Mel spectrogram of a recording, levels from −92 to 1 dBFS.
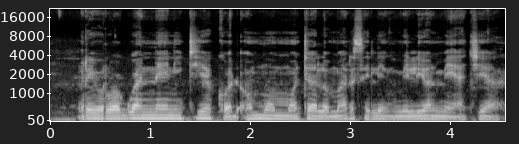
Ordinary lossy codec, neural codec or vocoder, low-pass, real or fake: none; none; none; real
